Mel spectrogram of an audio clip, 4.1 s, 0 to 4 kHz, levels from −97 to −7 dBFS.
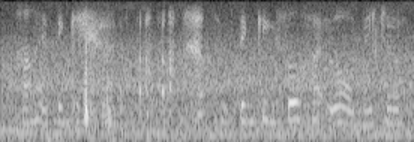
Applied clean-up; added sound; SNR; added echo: none; Rain; 2 dB; none.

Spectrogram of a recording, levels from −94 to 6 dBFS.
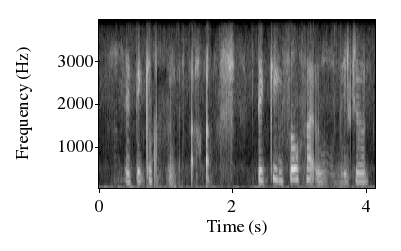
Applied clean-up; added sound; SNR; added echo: neural separator model SepFormer WHAM!.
